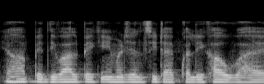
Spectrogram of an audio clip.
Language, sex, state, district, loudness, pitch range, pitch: Hindi, male, Chandigarh, Chandigarh, -17 LUFS, 110-115 Hz, 115 Hz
